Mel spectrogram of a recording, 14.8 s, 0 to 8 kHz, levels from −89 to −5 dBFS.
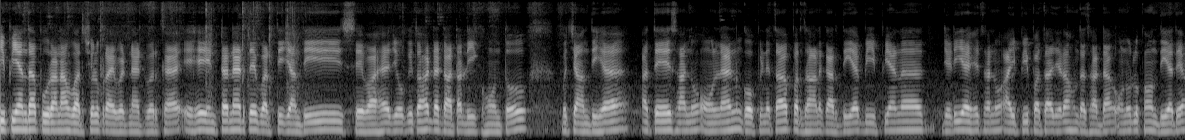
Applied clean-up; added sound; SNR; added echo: none; none; none; none.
